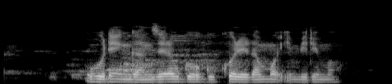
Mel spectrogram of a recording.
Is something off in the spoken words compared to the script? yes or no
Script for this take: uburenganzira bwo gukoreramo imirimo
no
